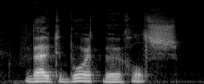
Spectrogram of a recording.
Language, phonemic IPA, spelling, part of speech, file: Dutch, /ˌbœytə(n)ˈbordbøɣəls/, buitenboordbeugels, noun, Nl-buitenboordbeugels.ogg
- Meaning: plural of buitenboordbeugel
